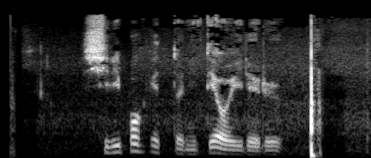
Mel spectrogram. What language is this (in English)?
Japanese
